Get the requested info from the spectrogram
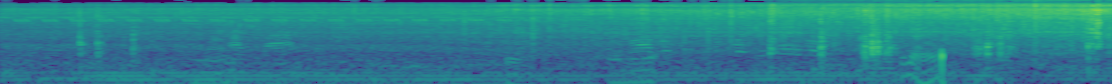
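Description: Vegetables sizzling in a frying pan on a portable gas camping stove while being stirred with chopsticks. The sizzle grows louder toward the end, with a few sharp taps of the utensils against the pan.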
